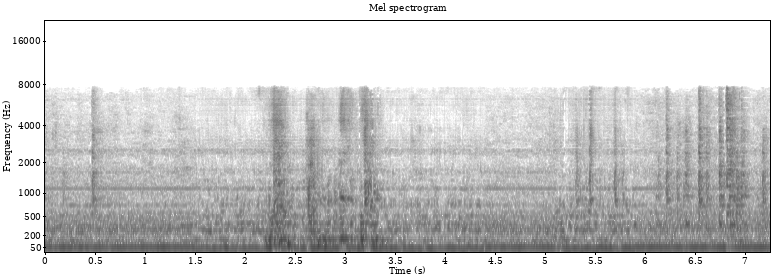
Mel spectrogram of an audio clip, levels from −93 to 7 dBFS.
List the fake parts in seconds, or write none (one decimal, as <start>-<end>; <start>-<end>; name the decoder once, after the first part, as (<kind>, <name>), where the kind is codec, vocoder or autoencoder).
1.5-4.4 (vocoder, BigVGAN v2); 5.1-5.9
